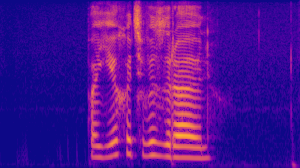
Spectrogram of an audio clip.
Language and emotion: Russian, neutral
